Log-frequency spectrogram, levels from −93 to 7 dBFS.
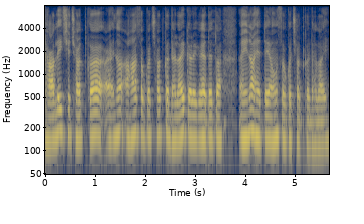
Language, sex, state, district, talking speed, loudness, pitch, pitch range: Maithili, male, Bihar, Samastipur, 210 wpm, -16 LUFS, 145 Hz, 140-155 Hz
